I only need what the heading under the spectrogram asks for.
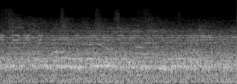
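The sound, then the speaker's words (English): A massive city crowd in Toronto cheering the moment after the Raptors clinched their first NBA championship, heard from high up in an apartment or condo complex as a steady, dense roar that blends into one continuous wash of sound with no individual voices standing out. “This is the moment after the Raptors clinched their first ever NBA championship, the first for Canada. And this is the sound from that high up.”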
